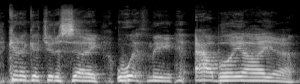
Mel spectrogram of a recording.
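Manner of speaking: put-on rally the crowd in an Aussie accent; Australian accent. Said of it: "all of a sudden he goes".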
